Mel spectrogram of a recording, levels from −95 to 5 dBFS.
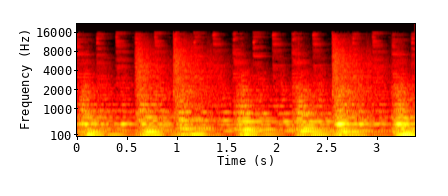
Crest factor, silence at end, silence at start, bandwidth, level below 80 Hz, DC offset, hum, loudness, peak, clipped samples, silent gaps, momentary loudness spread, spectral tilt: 18 dB; 0 s; 0 s; 16 kHz; -38 dBFS; under 0.1%; none; -25 LUFS; -4 dBFS; under 0.1%; none; 9 LU; -6.5 dB/octave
